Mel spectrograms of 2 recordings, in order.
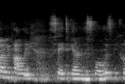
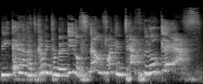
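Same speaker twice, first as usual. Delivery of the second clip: scream; 9 semitones higher than usual. Retold or imitated. Acupuncturist jumping back from the needle, screaming. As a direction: yelp it in shock. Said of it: "he screams".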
